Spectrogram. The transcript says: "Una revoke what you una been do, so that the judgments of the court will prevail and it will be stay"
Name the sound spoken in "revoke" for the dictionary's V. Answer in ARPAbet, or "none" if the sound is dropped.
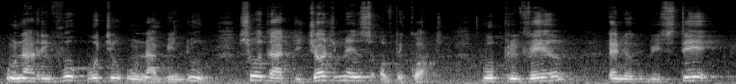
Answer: V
